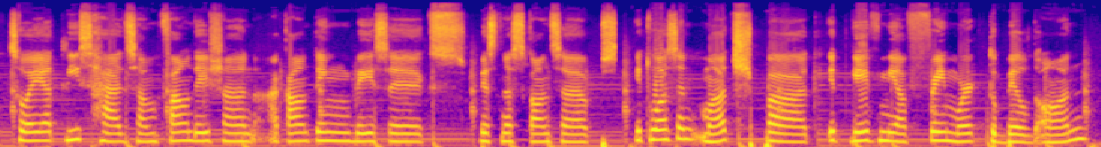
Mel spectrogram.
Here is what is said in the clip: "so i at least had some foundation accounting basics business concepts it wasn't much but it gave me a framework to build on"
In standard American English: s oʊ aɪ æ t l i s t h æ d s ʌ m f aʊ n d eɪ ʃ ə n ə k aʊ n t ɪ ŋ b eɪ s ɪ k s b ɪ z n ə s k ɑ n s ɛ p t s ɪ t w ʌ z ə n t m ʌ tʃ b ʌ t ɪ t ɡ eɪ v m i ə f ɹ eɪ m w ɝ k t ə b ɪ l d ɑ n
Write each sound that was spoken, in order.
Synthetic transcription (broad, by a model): s oʊ aɪ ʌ t l i s t h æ d s ʌ m f aʊ n d eɪ ʃ ə n ə k aʊ n t ɪ ŋ b eɪ s ɪ k s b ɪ s n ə s k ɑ n s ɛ p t s ɪ t w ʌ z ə n t m ʌ tʃ b ʌ t ɪ t ɡ eɪ v m i ə f ɹ eɪ m w ɝ k t ə b ɪ l d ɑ n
